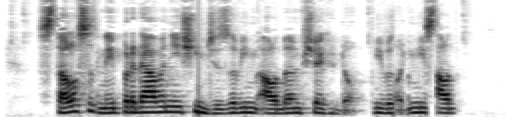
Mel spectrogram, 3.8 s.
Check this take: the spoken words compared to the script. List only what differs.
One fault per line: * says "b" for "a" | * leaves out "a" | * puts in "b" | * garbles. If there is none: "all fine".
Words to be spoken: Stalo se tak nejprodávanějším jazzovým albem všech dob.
* leaves out "tak"
* garbles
